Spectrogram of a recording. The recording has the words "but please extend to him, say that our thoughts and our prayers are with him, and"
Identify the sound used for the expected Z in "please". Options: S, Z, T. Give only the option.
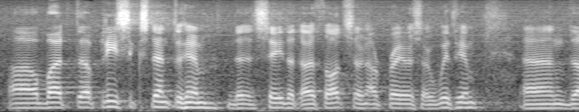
S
